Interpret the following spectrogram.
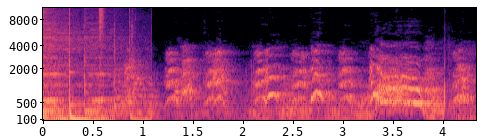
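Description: Upbeat background music cuts off about a second in. A beagle follows with a quick run of barks and yips, about three a second.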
